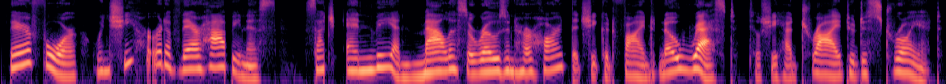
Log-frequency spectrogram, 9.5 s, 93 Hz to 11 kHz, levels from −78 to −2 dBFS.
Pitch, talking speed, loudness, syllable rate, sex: 190 Hz, 175 wpm, -23 LUFS, 4.6 syllables/s, female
